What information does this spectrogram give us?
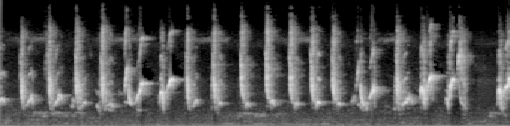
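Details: Long-tailed shrike singing a steady run of sharp, downward-sweeping chip notes, about three per second, with a few twisting whistled notes and a constant low hum underneath; intended for training pet birds.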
